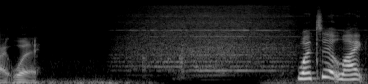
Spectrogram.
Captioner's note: machine whirring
